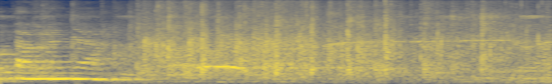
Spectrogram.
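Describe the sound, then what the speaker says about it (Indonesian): At a village planning meeting in Indonesia, an audience gives scattered applause that continues for a few seconds, with a voice talking at the start. "Terima kasih Bu Inggi, tepuk tangannya."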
